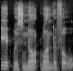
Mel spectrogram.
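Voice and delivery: put-on film voiceover narrator voice. Telling a story, the speaker slips into a Morgan Freeman voice. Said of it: "in a Morgan Freeman voice".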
